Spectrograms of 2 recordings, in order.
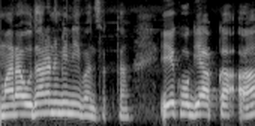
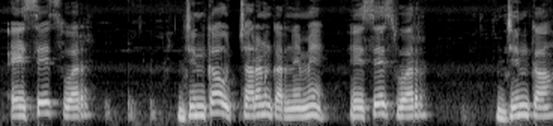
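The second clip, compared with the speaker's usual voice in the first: dictation. Acted. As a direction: read it out so students can write. Dictating a definition for notes. (रुक-रुक कर notes लिखवाना)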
